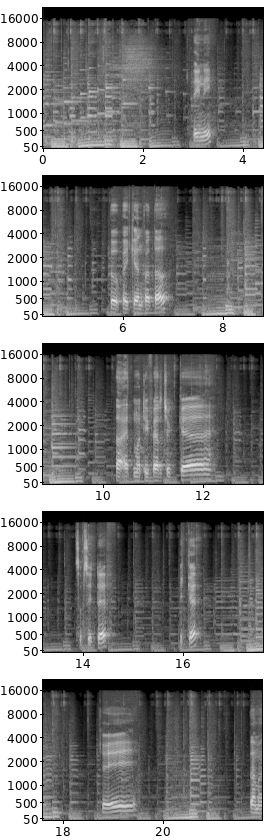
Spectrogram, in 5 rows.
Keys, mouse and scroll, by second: 1.3 Tab, 4.6 KP_1, 7.2 middle click, 8.0 click, 8.0 middle drag, 8.2 click, 8.2 middle click, 8.9-12.1 drag, 12.1 middle click, 13.0-21.9 drag.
